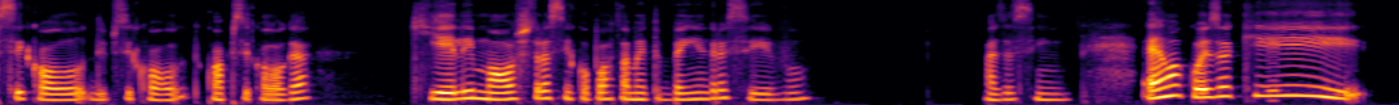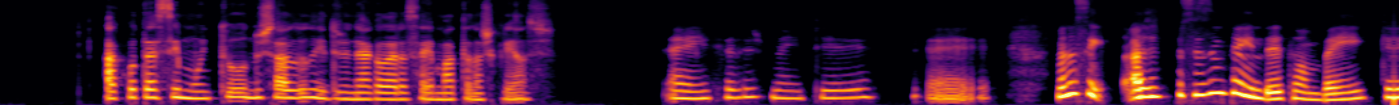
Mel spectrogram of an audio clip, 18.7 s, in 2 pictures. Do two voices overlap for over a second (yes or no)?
no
